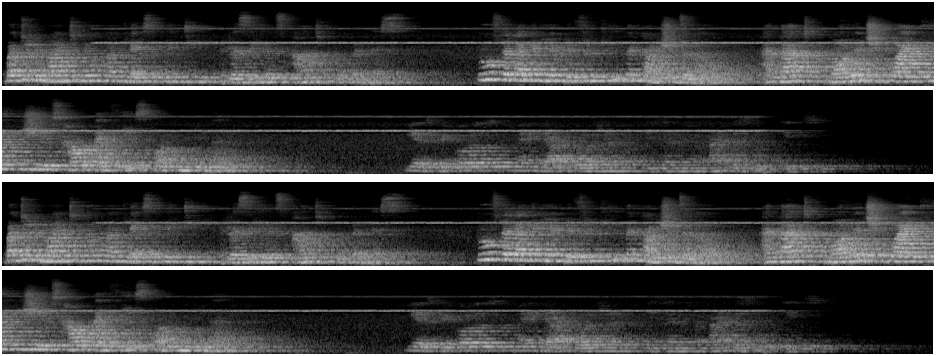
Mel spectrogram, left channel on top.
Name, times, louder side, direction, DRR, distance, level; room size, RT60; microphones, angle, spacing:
voice 1, 0.0-3.9 4.7-7.2 7.6-11.6, equal, 30° right, -11 dB, 0.6 m, -21 dB
sound 1, 0.9-16.9, left 3 dB, 65° left, 0.3 m, -34 dB
voice 2, 13.3-17.5, equal, 85° left, -9 dB, 0.8 m, -30 dB
3.1 x 2.6 x 2.4 m, 2.3 s
head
